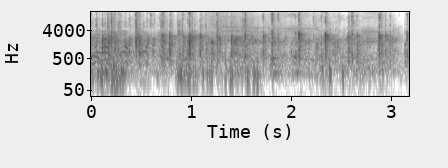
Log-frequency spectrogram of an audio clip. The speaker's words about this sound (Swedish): Ge henne en applåd också, är ni snälla.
